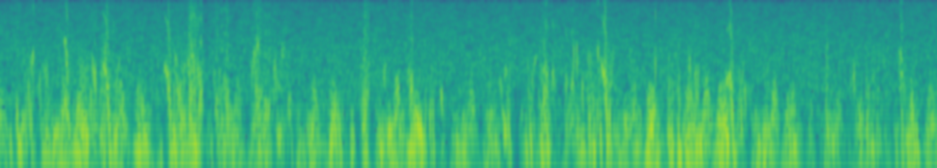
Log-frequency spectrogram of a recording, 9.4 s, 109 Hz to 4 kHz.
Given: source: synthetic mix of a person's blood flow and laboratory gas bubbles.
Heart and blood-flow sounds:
Doppler ultrasound of blood flow; precordium
0.07-0.52 s: bubbles
0.63-1.26 s: bubbles
1.61-2.05 s: bubbles
2.13-2.31 s: bubbles
2.49-2.92 s: bubbles
3.29-3.45 s: bubbles
3.50-3.56 s: bubbles
3.59-3.72 s: bubbles
3.82-3.88 s: bubbles
4.05-4.46 s: bubbles
4.88-4.93 s: bubbles
4.97-5.14 s: bubbles
5.22-5.57 s: bubbles
5.64-6.15 s: bubbles
6.49-6.59 s: bubbles
6.66-7.00 s: bubbles
7.23-7.50 s: bubbles
8.24-8.34 s: bubbles
8.47-8.84 s: bubbles
8.98-9.23 s: bubbles
From the record:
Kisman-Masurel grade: 232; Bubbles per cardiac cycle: several, 3 to 8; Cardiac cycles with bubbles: 50 to 99%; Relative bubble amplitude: moderate (0.250 to 0.450); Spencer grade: 3 (all of the cardiac periods contain showers or single bubble signals, but not dominating or overriding the cardiac motion signals); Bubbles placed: anywhere in the cardiac cycle

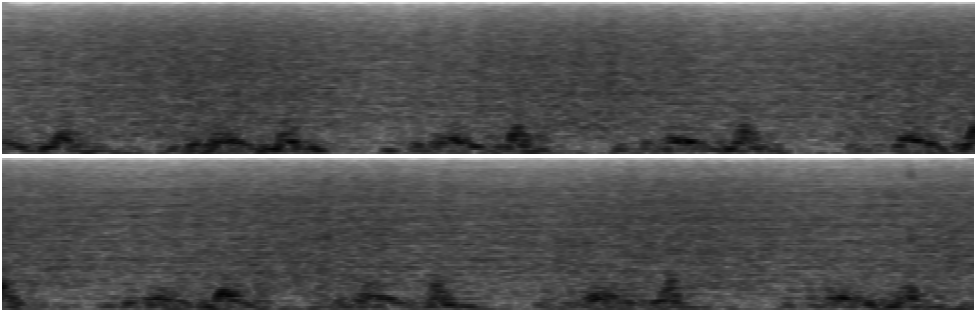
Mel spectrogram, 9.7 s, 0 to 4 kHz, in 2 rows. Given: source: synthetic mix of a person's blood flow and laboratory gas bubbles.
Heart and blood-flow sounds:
Doppler ultrasound of blood flow; precordium
9.19-9.26 s: bubbles
9.39-9.54 s: bubbles
9.60-9.67 s: bubbles
9.71-9.73 s: bubbles
From the record:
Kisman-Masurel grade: 211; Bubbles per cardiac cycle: several, 3 to 8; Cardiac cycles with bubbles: 1 to 10%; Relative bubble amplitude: barely perceptible (0.100 to 0.250); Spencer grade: 1 (occasional bubble signal discernible with the cardiac motion signal, with majority of cardiac periods free of bubbles); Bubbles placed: only in the low amplitude regions of the cardiac cycle

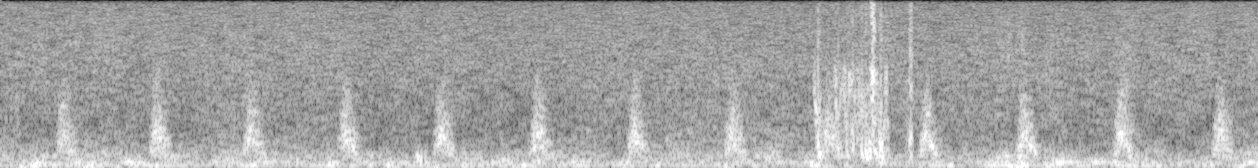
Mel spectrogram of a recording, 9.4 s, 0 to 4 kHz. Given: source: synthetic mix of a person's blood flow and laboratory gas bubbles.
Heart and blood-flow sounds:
Doppler ultrasound of blood flow; subclavian vein
6.10-6.19 s: bubbles
6.25-6.67 s: bubbles
6.78-6.84 s: bubbles
From the record:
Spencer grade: 1 (occasional bubble signal discernible with the cardiac motion signal, with majority of cardiac periods free of bubbles); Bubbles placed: anywhere in the cardiac cycle

